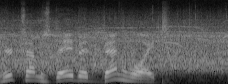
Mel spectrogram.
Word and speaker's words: Benoit: B-E-N-O-I-T, pronounced Benoit.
